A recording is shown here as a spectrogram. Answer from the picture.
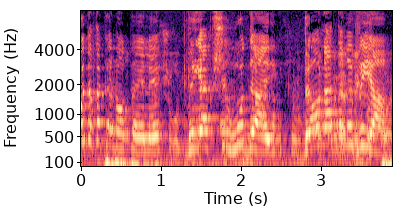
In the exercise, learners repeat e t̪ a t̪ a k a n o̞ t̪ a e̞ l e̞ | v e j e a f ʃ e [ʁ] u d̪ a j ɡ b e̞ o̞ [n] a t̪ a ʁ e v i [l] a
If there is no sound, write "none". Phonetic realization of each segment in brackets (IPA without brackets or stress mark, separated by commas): ʁ, n, none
